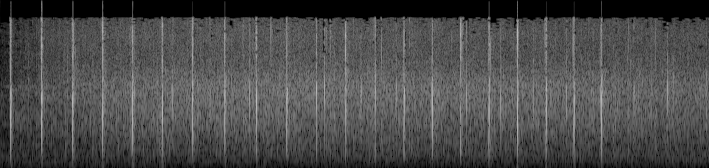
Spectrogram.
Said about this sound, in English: They have helped you get to this point, and they deserve a round of applause for all their efforts.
